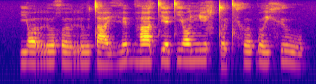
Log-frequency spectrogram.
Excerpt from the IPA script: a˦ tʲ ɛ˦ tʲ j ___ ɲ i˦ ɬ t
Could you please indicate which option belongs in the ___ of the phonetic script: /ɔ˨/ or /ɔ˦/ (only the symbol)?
ɔ˦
